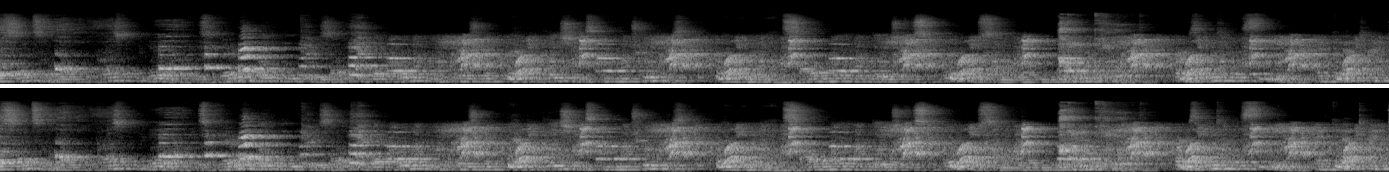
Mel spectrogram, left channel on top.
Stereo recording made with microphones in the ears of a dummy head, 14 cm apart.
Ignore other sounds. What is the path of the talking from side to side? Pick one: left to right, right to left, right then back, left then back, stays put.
left then back.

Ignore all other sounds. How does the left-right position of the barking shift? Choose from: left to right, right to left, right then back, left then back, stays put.
right then back.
